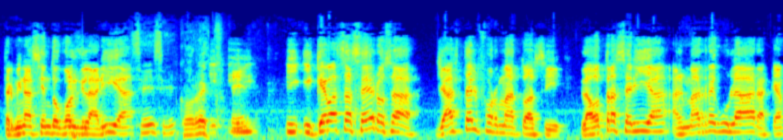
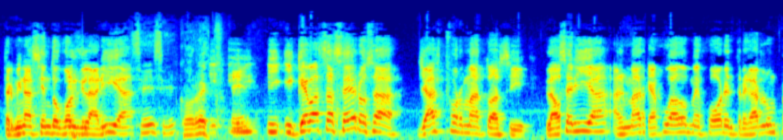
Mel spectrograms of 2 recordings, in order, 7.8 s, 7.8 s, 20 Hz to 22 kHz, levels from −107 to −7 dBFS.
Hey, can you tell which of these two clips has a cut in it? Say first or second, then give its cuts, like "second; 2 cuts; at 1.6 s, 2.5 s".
second; 4 cuts; at 2.6 s, 4.5 s, 5.6 s, 6.4 s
